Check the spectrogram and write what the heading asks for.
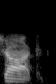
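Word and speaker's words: Shough: It's S-H-O-U-G-H, but I think it's pronounced Shock.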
